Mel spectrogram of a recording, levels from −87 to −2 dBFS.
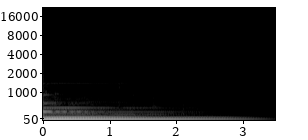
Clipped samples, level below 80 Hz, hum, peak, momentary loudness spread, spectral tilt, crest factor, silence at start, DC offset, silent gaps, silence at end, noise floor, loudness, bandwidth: under 0.1%; -42 dBFS; 60 Hz at -80 dBFS; -30 dBFS; 21 LU; -10.5 dB/octave; 12 dB; 0 s; under 0.1%; none; 0.5 s; -71 dBFS; -46 LUFS; 1.5 kHz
